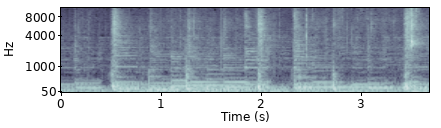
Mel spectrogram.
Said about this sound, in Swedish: Men om man spelar det på 33 varv, alltså en singel som man spelar lite långsammare, då blev det också bra. Fast då låter det så här.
